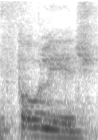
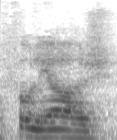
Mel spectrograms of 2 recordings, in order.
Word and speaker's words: foliage: And now what we may do of course is take some some foliage or folage depending on if you pronounce it like a pretentious Nibble around the edges so that it's nice and circular.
